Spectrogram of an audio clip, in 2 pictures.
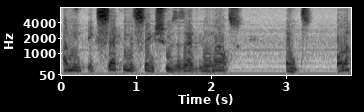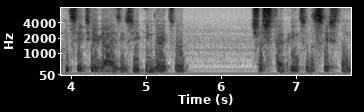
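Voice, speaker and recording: A man speaks with a fairly low pitch, fairly even intonation and very even loudness, leaving long, frequent pauses over noticeable background noise. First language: not English. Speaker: online marketer. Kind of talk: testimony. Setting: video call. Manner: halting.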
